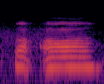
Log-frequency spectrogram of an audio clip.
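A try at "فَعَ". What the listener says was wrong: Fa'a. So don't stretch one more than the other, because that's wrong. Okay, both of them have fatha, so both of them for 1 second each.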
